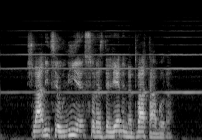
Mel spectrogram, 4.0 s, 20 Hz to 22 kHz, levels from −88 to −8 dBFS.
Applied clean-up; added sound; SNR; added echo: none; Bowed string instrument; 15 dB; none.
